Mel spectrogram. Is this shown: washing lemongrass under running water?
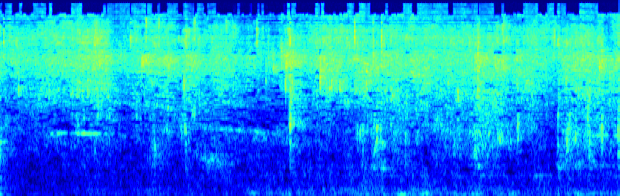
yes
